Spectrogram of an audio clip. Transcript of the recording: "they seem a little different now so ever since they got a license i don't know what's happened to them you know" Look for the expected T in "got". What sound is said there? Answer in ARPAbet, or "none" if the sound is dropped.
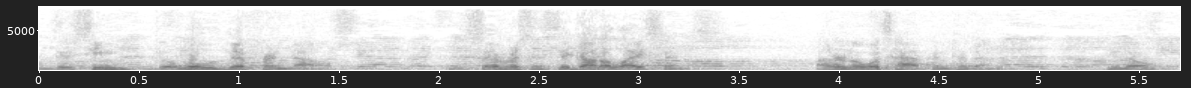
T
